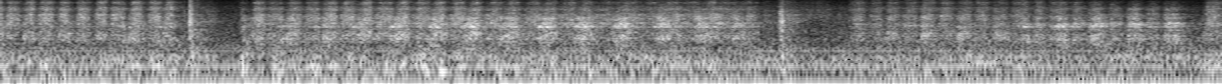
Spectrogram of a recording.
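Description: The tip of a purple wooden coloured pencil scratches and rubs across a thin, flat sheet of printed paper lying on a tabletop while colouring. It makes a steady, bright, papery scratching in quick back-and-forth strokes over a faint low hum, with two brief sharper ticks where the strokes change.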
